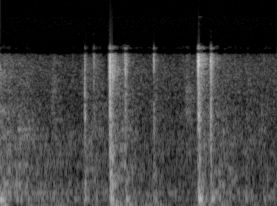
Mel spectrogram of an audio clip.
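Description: Keystrokes on a computer keyboard: a handful of separate key presses with short pauses between them.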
